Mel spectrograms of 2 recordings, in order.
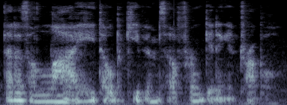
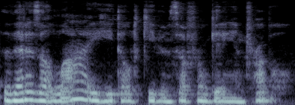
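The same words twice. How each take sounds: First: Softer, lie lightly leaned on; a quieter italic stress on lie. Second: Lie leaned on; the word lie emphasized; stress on lie. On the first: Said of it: "we want to do it with italics instead". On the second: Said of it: "trying to emphasize the word lie". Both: Shown as a demonstration.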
